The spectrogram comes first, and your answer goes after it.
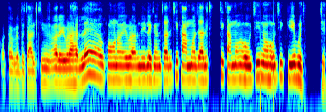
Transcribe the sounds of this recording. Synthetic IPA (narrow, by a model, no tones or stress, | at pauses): pɔʈɔkɾɔt̪ɔt͡ʃalt͡ʃʰiɔɾebɔɽaɦɛleawkɔñɔebɽaniilekʃɔnt͡ʃalt͡ʃʰikamɔt͡ʃalt͡ʃʰikamɔɦowt͡ʃʰinɔɦowt͡ʃʰikiebud͡ʒʱ | t͡ʃʰe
